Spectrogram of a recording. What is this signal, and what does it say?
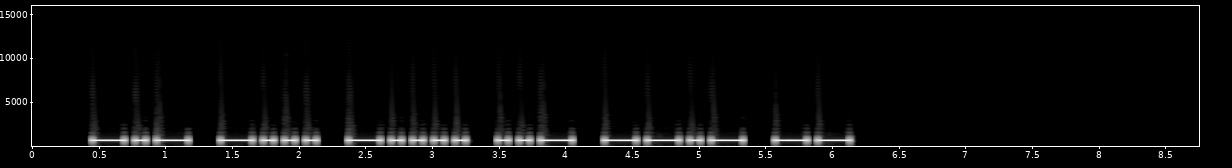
Morse code, heard as a keyed tone, about 15 wpm, 700 Hz. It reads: KB6UQM
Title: USA Call Signs - 6 Characters - Repeated 2x - 15wpm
